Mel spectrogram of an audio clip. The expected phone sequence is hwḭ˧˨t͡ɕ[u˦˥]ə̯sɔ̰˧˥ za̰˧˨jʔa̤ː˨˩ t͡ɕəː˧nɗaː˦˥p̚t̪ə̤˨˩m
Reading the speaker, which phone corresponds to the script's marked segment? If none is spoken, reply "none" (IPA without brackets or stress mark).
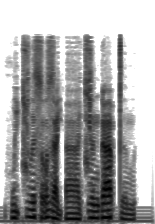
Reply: u˧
